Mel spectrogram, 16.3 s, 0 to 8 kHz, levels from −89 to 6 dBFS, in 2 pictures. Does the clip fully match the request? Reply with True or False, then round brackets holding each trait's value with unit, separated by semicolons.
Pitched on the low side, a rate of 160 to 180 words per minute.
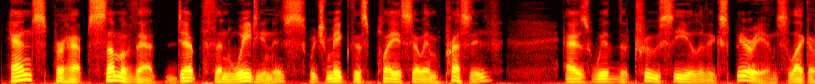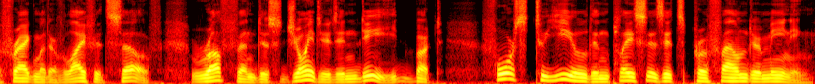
False (100 Hz; 145 wpm)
